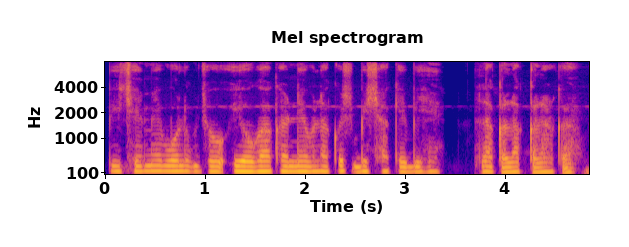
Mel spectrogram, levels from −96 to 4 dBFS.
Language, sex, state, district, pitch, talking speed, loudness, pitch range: Hindi, male, Arunachal Pradesh, Longding, 130 Hz, 210 wpm, -17 LUFS, 125-135 Hz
